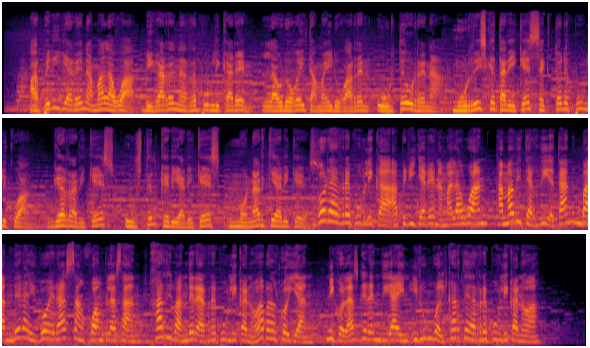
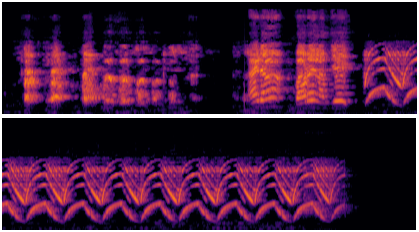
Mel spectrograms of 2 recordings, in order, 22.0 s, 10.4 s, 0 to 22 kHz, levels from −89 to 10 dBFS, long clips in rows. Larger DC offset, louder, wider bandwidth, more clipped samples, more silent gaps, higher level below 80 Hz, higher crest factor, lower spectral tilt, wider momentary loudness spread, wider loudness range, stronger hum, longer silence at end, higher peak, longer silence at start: neither; first, -18 LUFS vs -22 LUFS; about the same, 15.5 kHz vs 16 kHz; neither; second, none vs 2.79-2.84 s; first, -38 dBFS vs -84 dBFS; about the same, 18 dB vs 20 dB; first, -5 dB/octave vs 3 dB/octave; second, 5 LU vs 12 LU; second, 2 LU vs 6 LU; neither; second, 0.55 s vs 0.9 s; first, 0 dBFS vs -6 dBFS; second, 0.05 s vs 0.25 s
